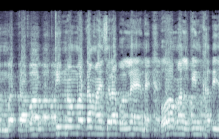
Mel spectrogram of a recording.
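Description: A man's voice chanting in a melodic, sung delivery, holding long level notes, with a rising glide in pitch about three seconds in: a preacher intoning his Bengali waz sermon in sung style.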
